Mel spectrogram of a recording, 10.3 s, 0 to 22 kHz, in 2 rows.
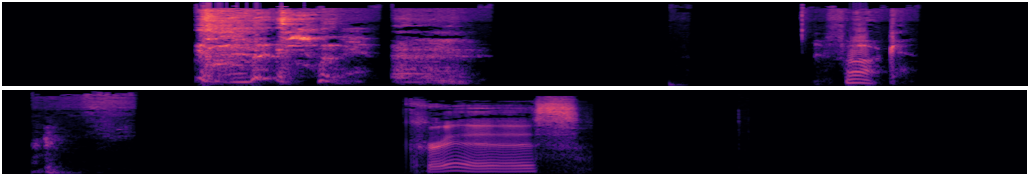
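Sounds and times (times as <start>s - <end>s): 
person clearing throat in harsh rasping bursts: 1.0s - 2.5s
speech: 1.2s - 2.4s, 4.2s - 4.6s, 7.2s - 8.1s.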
